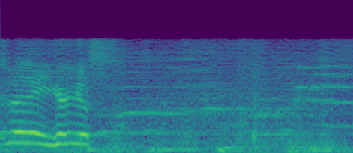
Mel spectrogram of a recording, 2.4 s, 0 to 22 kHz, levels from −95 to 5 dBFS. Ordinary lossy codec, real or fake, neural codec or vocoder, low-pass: none; fake; codec, 16 kHz, 0.5 kbps, FunCodec, trained on Chinese and English, 25 frames a second; none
